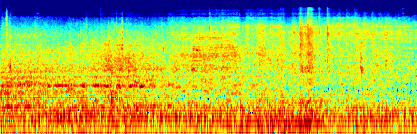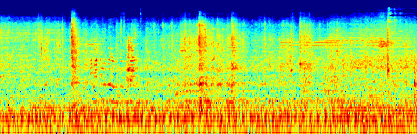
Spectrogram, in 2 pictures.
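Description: Roadside street noise: a steady low rumble with background voices, and a few sharp clinks of lids and utensils being handled at the pitha stall.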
